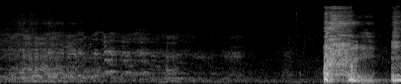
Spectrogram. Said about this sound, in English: I went the wrong way. I coughed into the mic.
